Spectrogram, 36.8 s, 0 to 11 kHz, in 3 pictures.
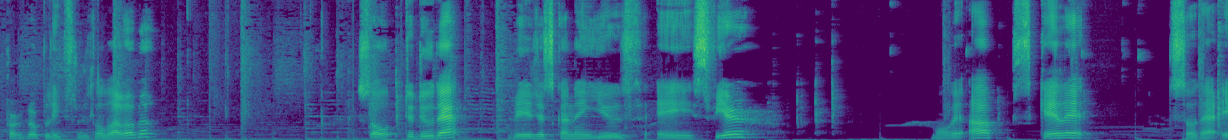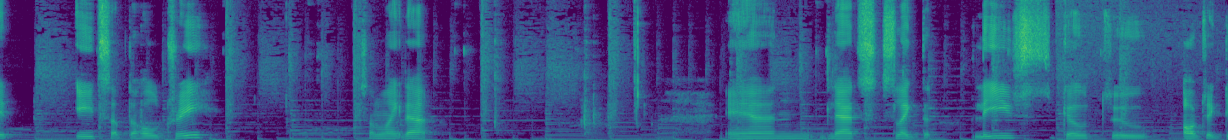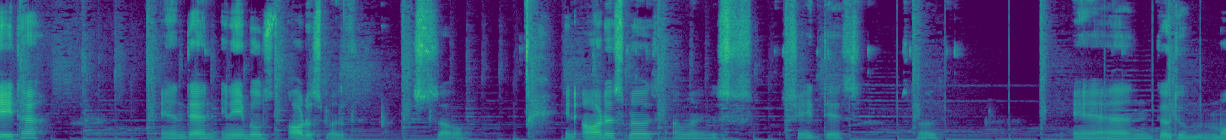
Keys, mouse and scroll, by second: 2.9 click, 2.9 shift+middle click, 4.0 shift+a, 8.0 Tab, 8.9 click, 9.8 s, 11.3 right click, 12.0 ctrl+z, 12.7 s, 13.6 z, 14.1 s, 15.0 g, 17.1 middle click, 18.3 Tab, 20.5 click, 22.3 click, 26.6 click, 27.8 middle click, 28.9 middle click, 30.8 click, 31.0 right click, 32.3 click, 32.8 right click, 33.6 click, 34.1 click, 35.7 click.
